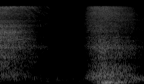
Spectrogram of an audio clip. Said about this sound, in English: consciously breathing through your nose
